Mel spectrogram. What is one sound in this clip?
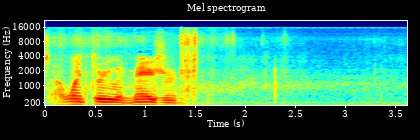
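Paper pages rustle as a notepad is flipped open.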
